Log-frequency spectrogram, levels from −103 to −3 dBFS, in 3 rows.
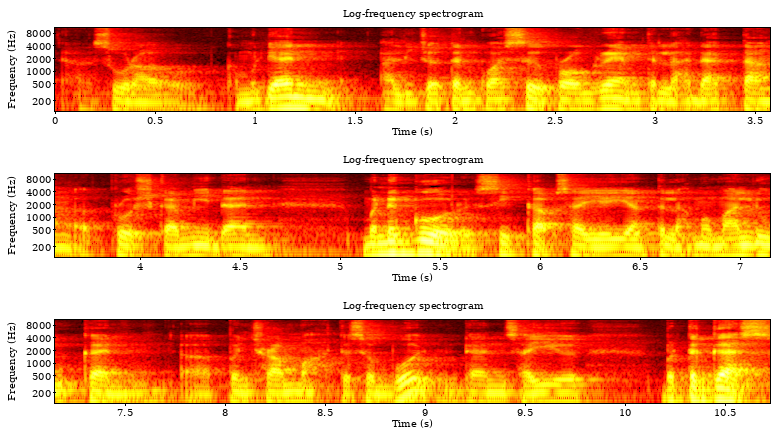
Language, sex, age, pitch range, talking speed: Malay, male, 30-49, 100-115 Hz, 130 wpm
